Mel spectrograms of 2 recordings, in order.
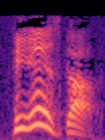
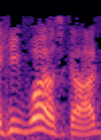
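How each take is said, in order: First: "is" punched loud; stress on is. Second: "was" stressed as the word to reject. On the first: Real, not acted. Preacher correcting was to present tense, emphatic stress on "is". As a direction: declare it firmly, hitting "is" hard. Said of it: "I didn't say was because he still is". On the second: Shown as a demonstration. Preacher showing what you can't say of God, stress on "was". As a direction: lean on "was" to show it is wrong. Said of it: "you can't say".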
